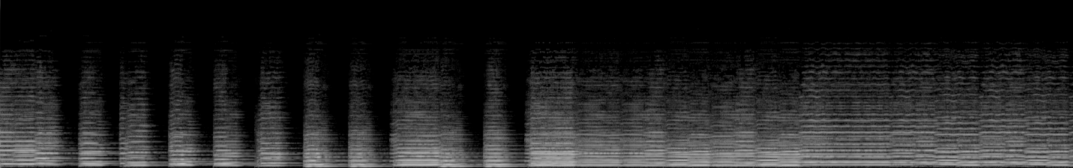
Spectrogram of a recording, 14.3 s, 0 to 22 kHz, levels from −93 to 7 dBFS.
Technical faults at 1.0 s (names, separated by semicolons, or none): none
